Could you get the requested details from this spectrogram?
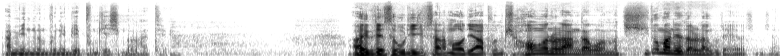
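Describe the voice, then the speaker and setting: A middle-aged man preaching a revival sermon as a pastor, telling animated stories and acting out voices and sounds. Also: fairly low pitch, fast, vocal fry. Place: church sanctuary. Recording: long hall reverb.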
